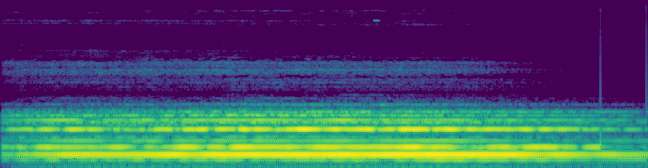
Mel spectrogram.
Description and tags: random chord
me singing a chord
